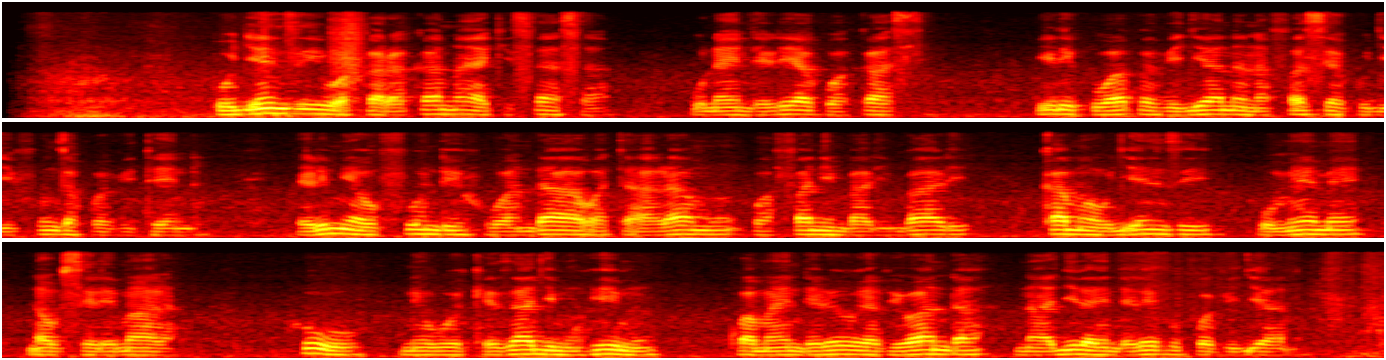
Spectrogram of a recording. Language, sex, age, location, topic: Swahili, male, 18-24, Dar es Salaam, education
